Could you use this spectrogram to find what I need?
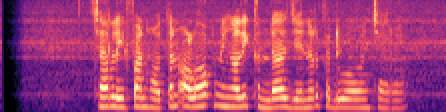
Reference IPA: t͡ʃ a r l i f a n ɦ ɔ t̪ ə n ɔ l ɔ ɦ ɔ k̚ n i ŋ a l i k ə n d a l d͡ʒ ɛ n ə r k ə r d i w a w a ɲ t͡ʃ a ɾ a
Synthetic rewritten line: t͡ʃ a r l i f a n ɦ ɔ t̪ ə n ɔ l ɔ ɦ ɔ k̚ n i ŋ a l i k ə n d a l d͡ʒ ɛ n ə r k ə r d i w a w a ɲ t͡ʃ a ɾ a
